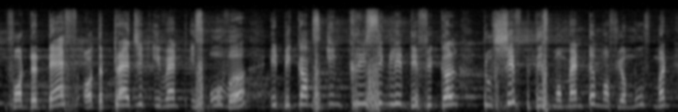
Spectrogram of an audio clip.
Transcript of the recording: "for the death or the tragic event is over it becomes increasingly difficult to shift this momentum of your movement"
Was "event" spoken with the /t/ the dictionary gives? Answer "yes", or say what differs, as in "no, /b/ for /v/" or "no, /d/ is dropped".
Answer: yes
